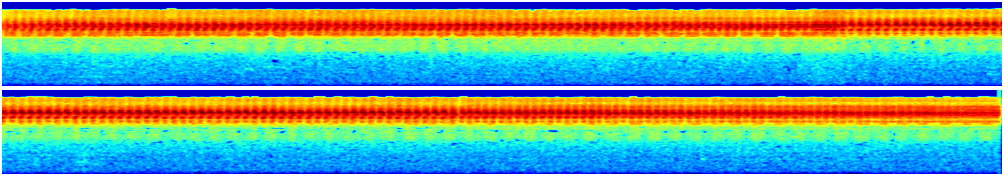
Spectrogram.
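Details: Many cicadas buzzing together in a wheat field, a sustained high-pitched rattling hum with fast regular pulses, steady in loudness for the whole stretch.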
